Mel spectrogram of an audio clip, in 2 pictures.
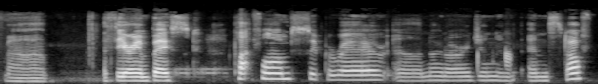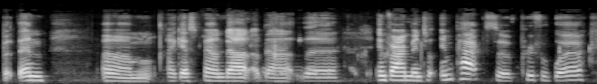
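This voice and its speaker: A woman's voice: fairly low pitch, dry recording. A woman answering as a guest in a casual interview, hesitant and thinking aloud as she goes. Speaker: interview guest, community member and artist.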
